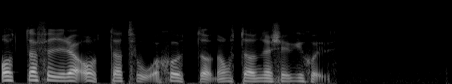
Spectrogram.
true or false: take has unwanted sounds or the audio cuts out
false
